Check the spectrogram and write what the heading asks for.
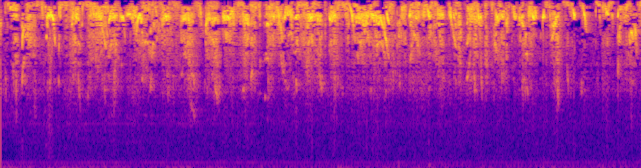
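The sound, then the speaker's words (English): A VCR rewinding a videotape: a dense, continuous high-pitched rasping chatter with a faint low hum underneath, steady throughout with no voices. “That's a VCR. Like this wildlife sound. When you rewind the tape, it's a rewind button.”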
